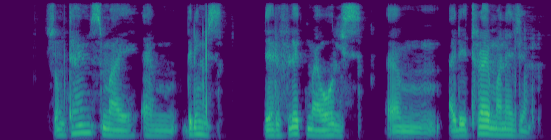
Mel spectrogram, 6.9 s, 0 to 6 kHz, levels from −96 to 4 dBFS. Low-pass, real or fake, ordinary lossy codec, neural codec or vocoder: 5.4 kHz; real; none; none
